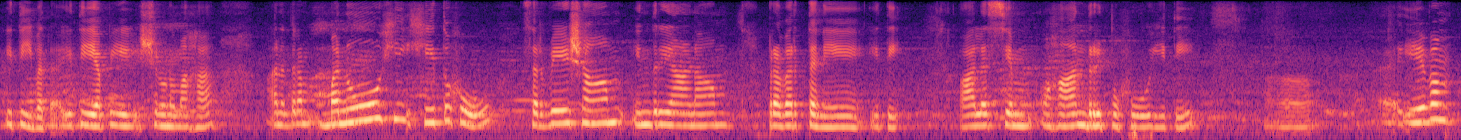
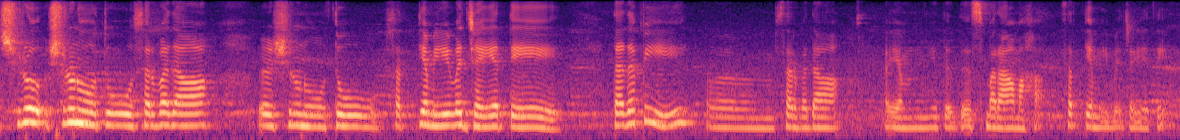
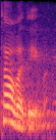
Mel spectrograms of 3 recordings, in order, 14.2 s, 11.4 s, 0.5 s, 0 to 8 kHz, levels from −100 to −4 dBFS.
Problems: none marked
